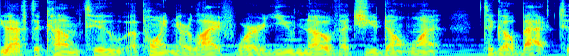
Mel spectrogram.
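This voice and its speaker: With music in the background, a man with an American accent talks at a very slow pace in a very deep, low pitch and a monotone, flat intonation. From Missouri. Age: 40s. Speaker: rehab program resident. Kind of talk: testimony. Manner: halting, many fillers.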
